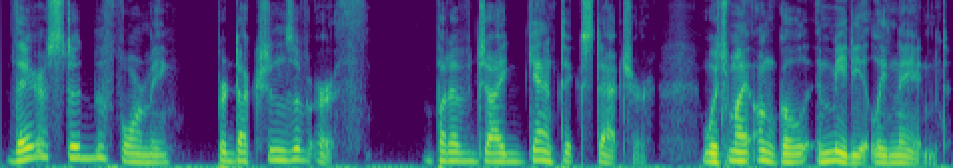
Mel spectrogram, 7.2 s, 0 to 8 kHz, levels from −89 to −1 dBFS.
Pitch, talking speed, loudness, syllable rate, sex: 145 Hz, 135 wpm, -18 LUFS, 5.3 syllables/s, male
